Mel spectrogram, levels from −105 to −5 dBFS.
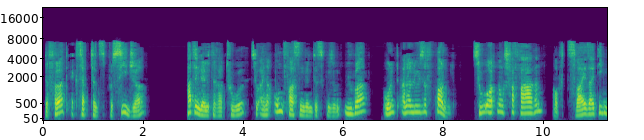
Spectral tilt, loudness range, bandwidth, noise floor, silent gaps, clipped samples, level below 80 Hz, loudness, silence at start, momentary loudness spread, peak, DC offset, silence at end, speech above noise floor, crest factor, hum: -4.5 dB/octave; 2 LU; 7.8 kHz; under -90 dBFS; none; under 0.1%; -70 dBFS; -23 LUFS; 0.05 s; 10 LU; -4 dBFS; under 0.1%; 0 s; over 67 dB; 20 dB; none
